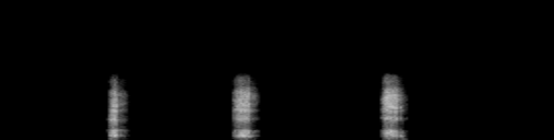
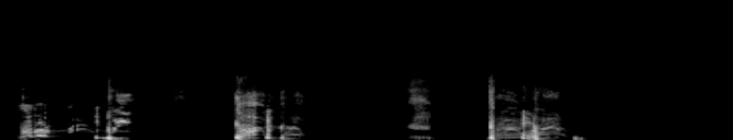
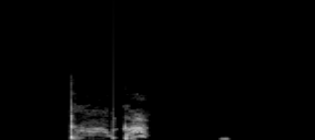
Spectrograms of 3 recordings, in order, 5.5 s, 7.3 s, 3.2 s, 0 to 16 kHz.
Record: {"exhalation_length": "5.5 s", "exhalation_amplitude": 31767, "exhalation_signal_mean_std_ratio": 0.22, "three_cough_length": "7.3 s", "three_cough_amplitude": 32768, "three_cough_signal_mean_std_ratio": 0.27, "cough_length": "3.2 s", "cough_amplitude": 32768, "cough_signal_mean_std_ratio": 0.26, "survey_phase": "beta (2021-08-13 to 2022-03-07)", "age": "65+", "gender": "Male", "wearing_mask": "No", "symptom_cough_any": true, "smoker_status": "Never smoked", "respiratory_condition_asthma": false, "respiratory_condition_other": false, "recruitment_source": "Test and Trace", "submission_delay": "1 day", "covid_test_result": "Positive", "covid_test_method": "LFT"}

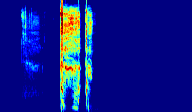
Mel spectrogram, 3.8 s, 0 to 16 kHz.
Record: {"cough_length": "3.8 s", "cough_amplitude": 32768, "cough_signal_mean_std_ratio": 0.26, "survey_phase": "beta (2021-08-13 to 2022-03-07)", "age": "45-64", "gender": "Female", "wearing_mask": "No", "symptom_none": true, "symptom_onset": "4 days", "smoker_status": "Never smoked", "respiratory_condition_asthma": false, "respiratory_condition_other": false, "recruitment_source": "REACT", "submission_delay": "3 days", "covid_test_result": "Negative", "covid_test_method": "RT-qPCR", "influenza_a_test_result": "Negative", "influenza_b_test_result": "Negative"}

